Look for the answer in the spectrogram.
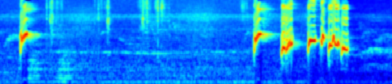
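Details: Red-whiskered bulbul contest song for stimulating birds to sing: one loud falling whistle, a pause with a faint steady tone behind, then a lively phrase of six quick slurred whistles.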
